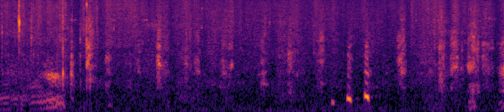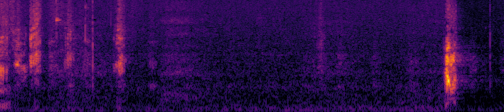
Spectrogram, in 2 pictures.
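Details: Female wire fox terrier in rough play with her male foster brother, the two dogs taking turns chasing; sharp short barks near the middle and one loud yelp-like bark near the end, over scuffling paws and rustling.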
